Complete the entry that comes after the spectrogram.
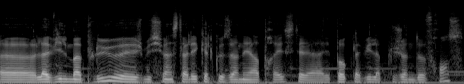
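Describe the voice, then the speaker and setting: Over background music, a man races along at a very fast pace, his medium pitch showing ordinary variation. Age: 60s. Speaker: local election candidate. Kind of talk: interview. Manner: halting, many hesitations.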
